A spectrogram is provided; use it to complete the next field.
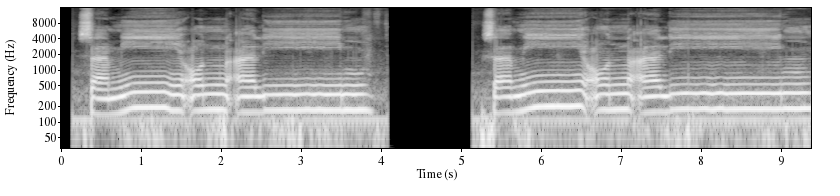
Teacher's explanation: Tanwin jelas, ain jelas, dan tidak ada dengung. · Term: izhar halki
